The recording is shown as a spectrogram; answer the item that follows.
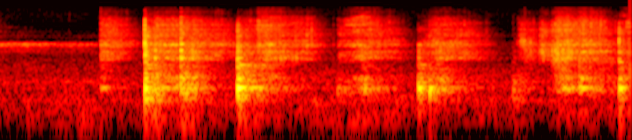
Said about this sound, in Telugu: ఇప్పుడు నేను ధనియాలు వేస్తున్నాను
